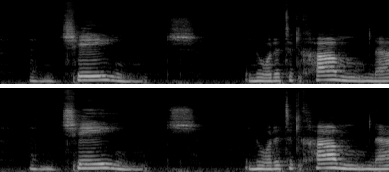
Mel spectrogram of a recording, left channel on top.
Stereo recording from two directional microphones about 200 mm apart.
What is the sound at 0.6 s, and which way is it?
Speech, 25° left (ahead or behind).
